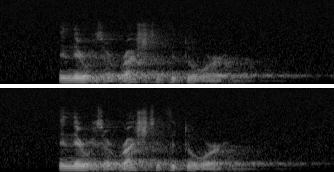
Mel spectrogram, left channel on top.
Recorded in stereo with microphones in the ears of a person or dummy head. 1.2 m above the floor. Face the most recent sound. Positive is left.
turn(degrees=-25)  # may be behind; listen again after turning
